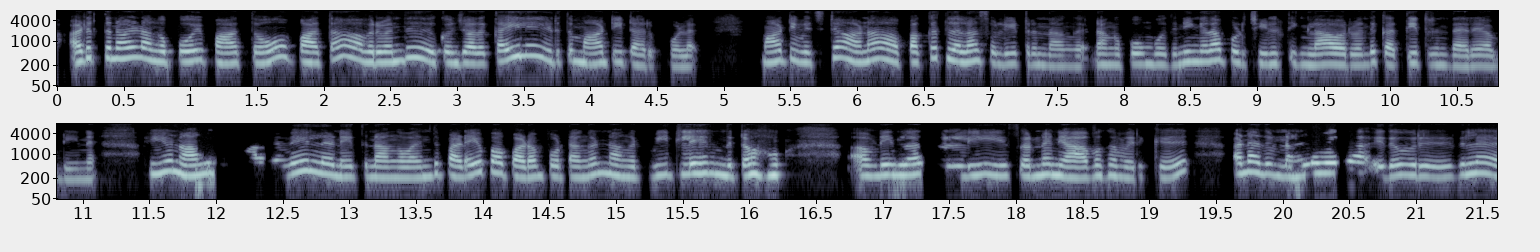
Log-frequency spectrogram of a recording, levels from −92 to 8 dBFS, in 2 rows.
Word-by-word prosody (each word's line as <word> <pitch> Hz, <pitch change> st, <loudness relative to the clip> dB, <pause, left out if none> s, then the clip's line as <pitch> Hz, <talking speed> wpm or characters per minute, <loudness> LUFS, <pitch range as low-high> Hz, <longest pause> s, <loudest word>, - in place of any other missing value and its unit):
அடுத்த 325 Hz, +5 st, +2 dB
நாள் 330 Hz, +1 st, +4 dB
நாங்க 265 Hz, -4 st, +3 dB
போய் 260 Hz, +2 st, +4 dB
பாத்தோம். 235 Hz, +5 st, 0 dB, 0.2 s
பாத்தா, 240 Hz, +5 st, +2 dB, 0.2 s
அவர் 245 Hz, -3 st, +3 dB
வந்து, 290 Hz, +7 st, +1 dB, 0.2 s
கொஞ்சம் 235 Hz, -1 st, +2 dB
அத 225 Hz, -, -1 dB
கைலயே 370 Hz, +6 st, +3 dB
எடுத்து 255 Hz, +1 st, -7 dB
மாட்டிட்டாரு 230 Hz, -3 st, -4 dB
போல. 185 Hz, 0 st, -5 dB, 0.6 s
மாட்டி 260 Hz, +4 st, 0 dB
வச்சிட்டு, 250 Hz, +9 st, -3 dB
ஆனா, 255 Hz, +4 st, +1 dB, 0.3 s
பக்கத்துலலாம் 270 Hz, -2 st, 0 dB
சொல்லிட்டு 225 Hz, 0 st, -6 dB
இருந்தாங்க, 195 Hz, -2 st, -8 dB, 0.2 s
நாங்க 210 Hz, -1 st, -4 dB
போம்போது. 215 Hz, -1 st, -4 dB
"நீங்க 255 Hz, 0 st, -1 dB
தான் 280 Hz, -2 st, 0 dB
புடிச்சு 235 Hz, -2 st, -4 dB
இழுத்தீங்களா? 220 Hz, -1 st, -5 dB
அவர் 210 Hz, -1 st, 0 dB
வந்து 245 Hz, +4 st, -4 dB
கத்திட்ருந்தாரு" 205 Hz, -3 st, -5 dB
அப்டின்னு. 190 Hz, 0 st, -10 dB, 0.4 s
"ஐயோ! 290 Hz, +4 st, +3 dB
நாங்க 245 Hz, +4 st, +5 dB, 0.3 s
பாக்கவே 225 Hz, +7 st, -2 dB
இல்ல. 295 Hz, -3 st, +2 dB
நேத்து 220 Hz, +1 st, -5 dB
நாங்க 210 Hz, 0 st, -1 dB
வந்து, 225 Hz, +4 st, -3 dB
படையப்பா 270 Hz, +7 st, +3 dB
படம் 220 Hz, +2 st, +2 dB
போட்டாங்கன்னு, 225 Hz, +5 st, -1 dB
நாங்க 220 Hz, -2 st, -1 dB, 0.2 s
வீட்லேயே 260 Hz, +2 st, +3 dB
இருந்துட்டோம்" 245 Hz, -1 st, +2 dB, 0.7 s
அப்டின்னுலாம் 250 Hz, +3 st, +3 dB
சொல்லி, 230 Hz, +2 st, -2 dB, 0.3 s
சொன்ன 235 Hz, +2 st, +2 dB
ஞாபகம் 220 Hz, +1 st, +1 dB
இருக்கு. 215 Hz, -1 st, -6 dB, 0.5 s
ஆனா, 280 Hz, +3 st, +4 dB
அது 265 Hz, -, -1 dB
நல்ல 235 Hz, +4 st, 0 dB, 0.3 s
வேளையா 310 Hz, -2 st, +2 dB, 0.2 s
ஏதோ 230 Hz, +2 st, +1 dB
ஒரு 230 Hz, -1 st, +1 dB, 0.2 s
இதுல, 260 Hz, +4 st, +1 dB
235 Hz, 155 wpm, -22 LUFS, 220-260 Hz, 0.7 s, நாங்க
